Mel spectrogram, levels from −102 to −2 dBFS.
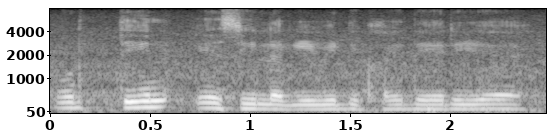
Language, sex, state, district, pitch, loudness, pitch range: Hindi, male, Uttar Pradesh, Saharanpur, 130 Hz, -14 LUFS, 125-155 Hz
